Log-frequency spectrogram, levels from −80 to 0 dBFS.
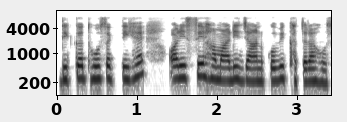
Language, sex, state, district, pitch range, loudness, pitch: Hindi, female, Bihar, Darbhanga, 225-255 Hz, -15 LUFS, 245 Hz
